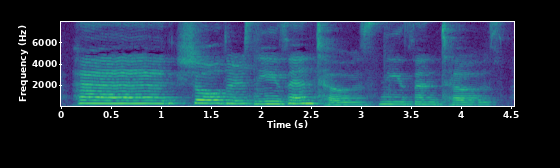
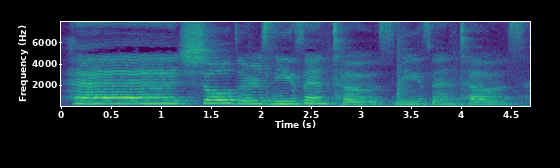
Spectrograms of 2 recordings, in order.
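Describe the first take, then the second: No difference in how they are said.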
